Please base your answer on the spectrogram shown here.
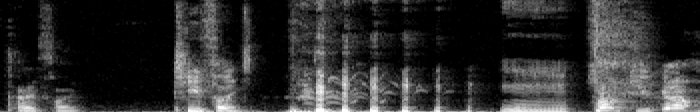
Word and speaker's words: Tiefling: She's a Tefling. Tiefling.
